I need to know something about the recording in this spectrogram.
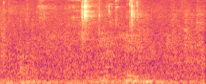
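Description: Faint room noise in a school auditorium while a band waits to play: a low steady hum with scattered small clicks and rustles, the sharpest click a little under a second in.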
